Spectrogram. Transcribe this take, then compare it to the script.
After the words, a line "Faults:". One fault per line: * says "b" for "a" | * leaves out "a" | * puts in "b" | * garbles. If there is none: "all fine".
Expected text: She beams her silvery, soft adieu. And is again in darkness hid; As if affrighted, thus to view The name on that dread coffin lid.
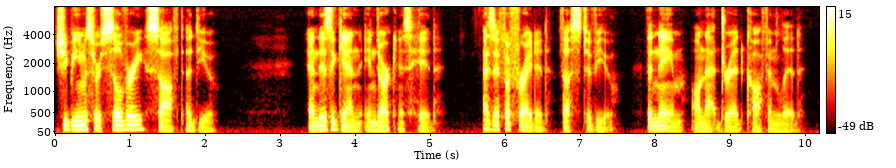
She beams her silvery, soft adieu. And is again in darkness hid; As if affrighted, thus to view The name on that dread coffin lid.
Faults:
all fine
